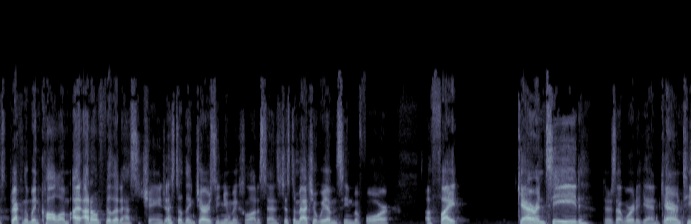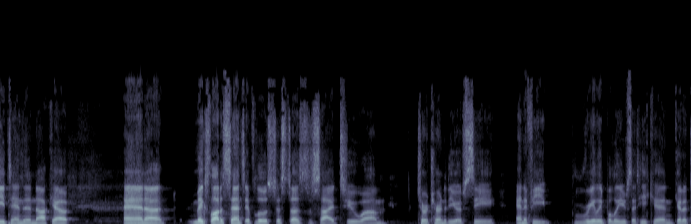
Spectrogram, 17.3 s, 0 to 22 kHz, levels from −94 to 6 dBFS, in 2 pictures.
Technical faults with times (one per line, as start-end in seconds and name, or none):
0.00-17.29 MP2 compression
2.65-3.01 DAB burbling
5.46-5.72 DAB burbling
8.13-8.52 DAB burbling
